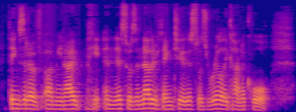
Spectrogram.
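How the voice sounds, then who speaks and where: A woman with a very deep, low pitch speaks loudly. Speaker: podcast host and storyteller. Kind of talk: casual monologue.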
